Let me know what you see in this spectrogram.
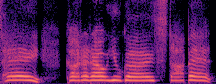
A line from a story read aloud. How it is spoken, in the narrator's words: I'm yelling at the dogs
